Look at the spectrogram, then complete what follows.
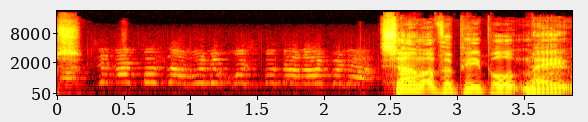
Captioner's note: speaking foreign language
